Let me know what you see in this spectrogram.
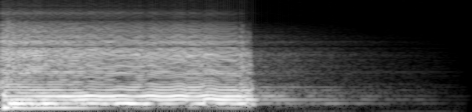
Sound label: Shawzin Flourish Oct One F; Warframe; Grineer Shawzin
